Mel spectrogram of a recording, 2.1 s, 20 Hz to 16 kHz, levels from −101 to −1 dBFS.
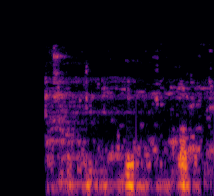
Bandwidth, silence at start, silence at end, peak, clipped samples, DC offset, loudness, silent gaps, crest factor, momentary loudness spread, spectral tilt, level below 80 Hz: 7.4 kHz; 0.45 s; 0 s; -18 dBFS; under 0.1%; under 0.1%; -37 LUFS; none; 20 dB; 15 LU; -7 dB/octave; -66 dBFS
